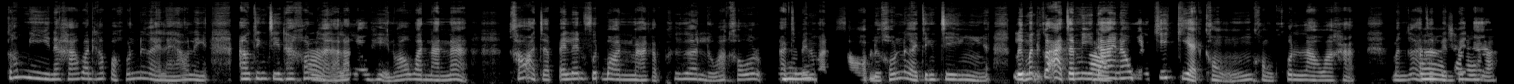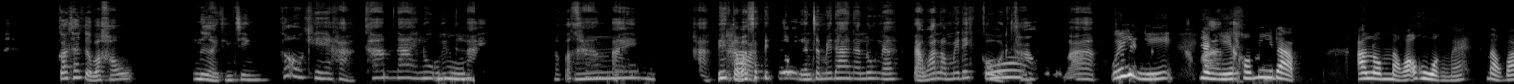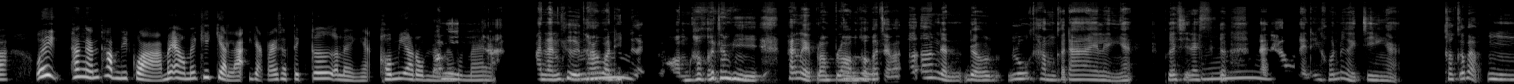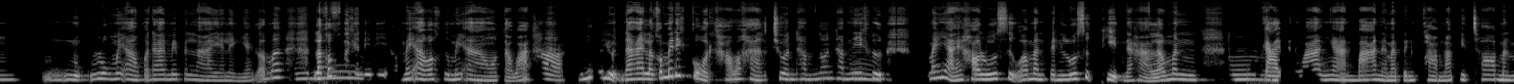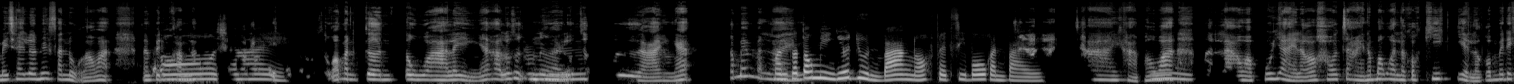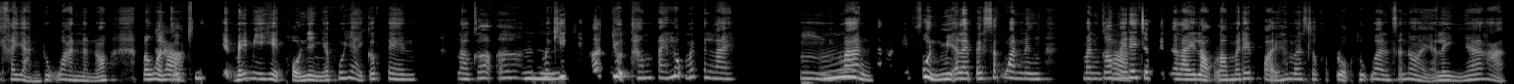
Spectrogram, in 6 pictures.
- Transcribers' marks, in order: distorted speech; mechanical hum; static; other background noise; unintelligible speech; laughing while speaking: "เขาก็จะมี"; in English: "Flexible"; tapping
- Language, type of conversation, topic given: Thai, podcast, คุณสอนลูกให้ช่วยงานบ้านอย่างไรให้เขารู้สึกสนุก?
